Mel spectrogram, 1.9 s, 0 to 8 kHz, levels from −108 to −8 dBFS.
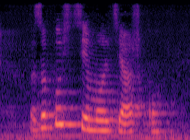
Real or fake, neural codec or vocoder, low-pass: fake; codec, 16 kHz in and 24 kHz out, 1 kbps, XY-Tokenizer; 7.2 kHz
